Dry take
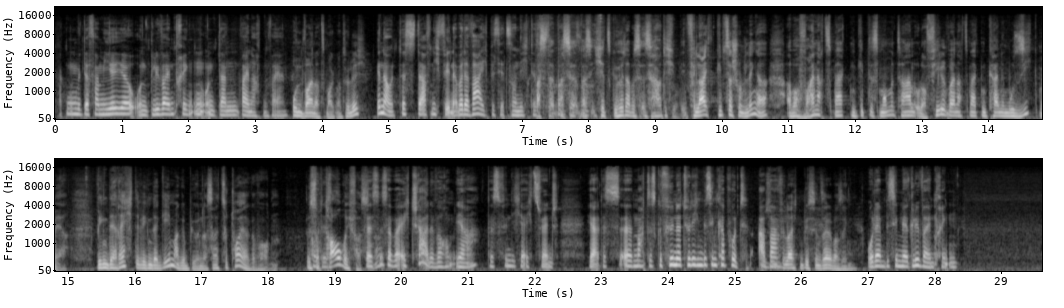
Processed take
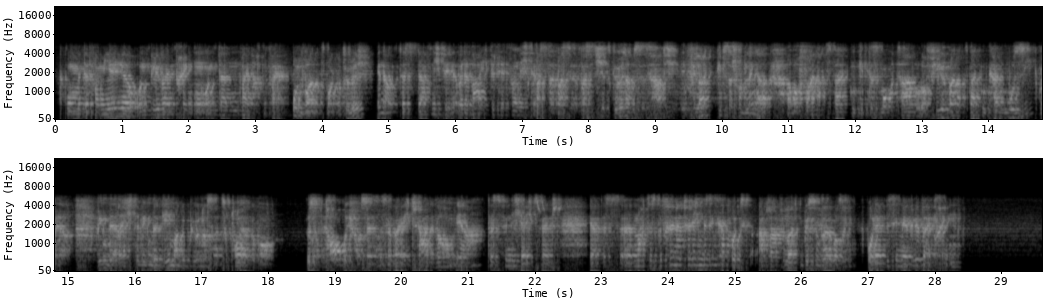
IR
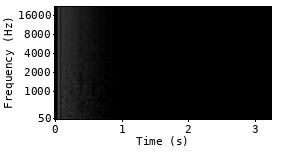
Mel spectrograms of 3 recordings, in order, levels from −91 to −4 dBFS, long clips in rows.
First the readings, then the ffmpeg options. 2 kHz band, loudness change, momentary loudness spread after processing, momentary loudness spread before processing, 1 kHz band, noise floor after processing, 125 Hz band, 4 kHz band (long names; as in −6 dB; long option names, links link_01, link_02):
−1.5 dB, −11.5 dB, 4 LU, 8 LU, −10.0 dB, −65 dBFS, −35.5 dB, −4.0 dB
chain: -af "highpass=1300,agate=range=-21dB:threshold=-53dB:ratio=16:detection=peak,equalizer=frequency=1900:width=0.44:gain=9.5,aecho=1:1:5.3:0.86,alimiter=limit=-13dB:level=0:latency=1:release=254,acompressor=threshold=-44dB:ratio=3,aresample=16000,asoftclip=type=tanh:threshold=-37.5dB,aresample=44100,tremolo=f=290:d=0.462,aecho=1:1:44|74:0.133|0.562,aresample=11025,aresample=44100,volume=7.5dB"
